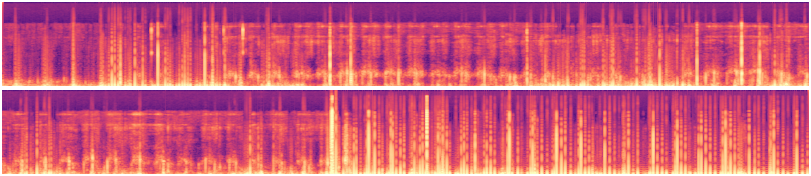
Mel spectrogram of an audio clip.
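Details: Adult woman's heartbeat recorded with a microphone held by a belt on the chest after bouncing around and blowing up a large balloon: fast, strong, regular pounding heart sounds with a muffled low rumble.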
